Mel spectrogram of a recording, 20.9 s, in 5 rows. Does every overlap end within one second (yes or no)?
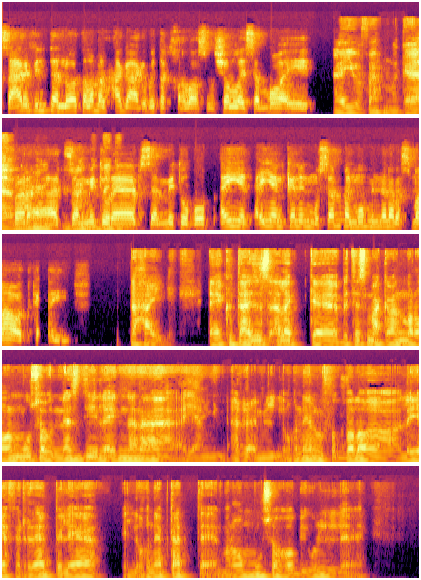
no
